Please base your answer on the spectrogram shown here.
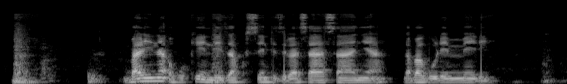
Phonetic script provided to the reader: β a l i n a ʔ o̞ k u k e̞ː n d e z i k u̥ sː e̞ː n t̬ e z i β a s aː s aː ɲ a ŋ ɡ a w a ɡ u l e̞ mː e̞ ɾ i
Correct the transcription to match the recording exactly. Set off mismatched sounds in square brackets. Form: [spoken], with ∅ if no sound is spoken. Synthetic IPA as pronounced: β a l i n a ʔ o̞ k u k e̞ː n d e z [a] k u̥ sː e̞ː n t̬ e z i β a s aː s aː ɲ a ŋ ɡ a [β] a ɡ u l e̞ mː e̞ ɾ i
